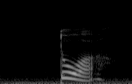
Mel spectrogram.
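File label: "duo", fourth tone, Chinese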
